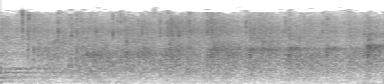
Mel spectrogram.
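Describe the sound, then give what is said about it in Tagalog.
Congregation in a church service clapping for God, a steady, dense wash of applause that holds at an even, fairly soft level for the whole stretch without a clear break. “Sige, palakpakan nga natin mo si God.”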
